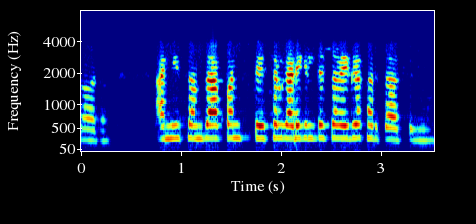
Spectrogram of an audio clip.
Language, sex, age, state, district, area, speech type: Marathi, male, 18-30, Maharashtra, Buldhana, urban, conversation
